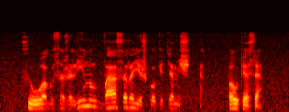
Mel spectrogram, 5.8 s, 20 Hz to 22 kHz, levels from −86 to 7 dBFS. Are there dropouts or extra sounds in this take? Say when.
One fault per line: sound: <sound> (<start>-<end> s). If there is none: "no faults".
sound: dropout (3.9-4.0 s)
